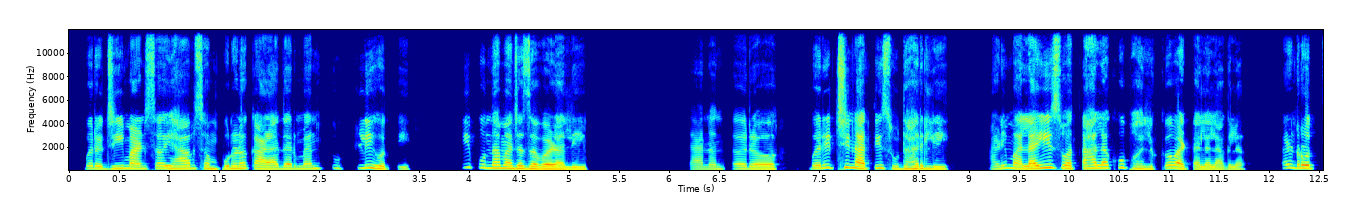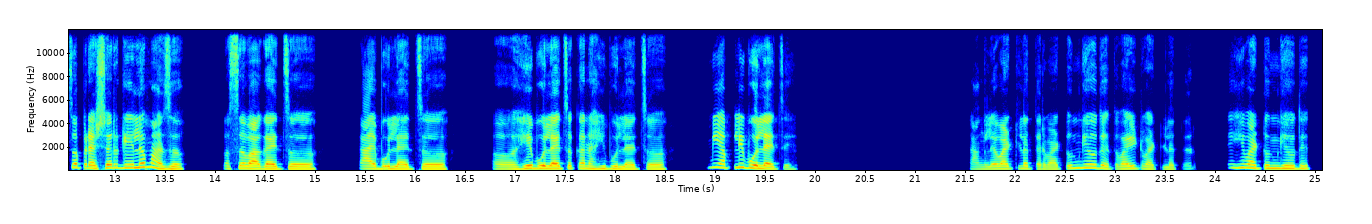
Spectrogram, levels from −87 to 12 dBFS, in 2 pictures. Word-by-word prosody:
बरं, 220 -2 -4
जी 220 +3 -2
माणसं 220 0 -1
ह्या 220 0 +1
संपूर्ण 215 +1 -1
काळादरम्यान 205 +1 -1
तुटली 245 +3 -7
होती, 180 -6 -2 0.5
ती 320 - -9
पुन्हा 255 -3 0
माझ्या 230 -3 +3
जवळ 190 -3 +5
आली. 170 -1 -1 1.1
त्यानंतर 190 +3 -8
अ, 185 0 +2 0.4
बरीचशी 260 +6 -1
नाती 255 -2 +3
सुधारली, 200 -3 -1 0.4
आणि 200 +4 -7
मलाही 220 +7 +5
स्वतःला 245 0 +1
खूप 300 +1 -7
हलकं 200 +4 -4
वाटायला 190 -6 0
लागलं. 170 -1 -5 0.4
पण 275 0 -6
रोजचं 255 +3 +3
प्रेशर 275 +1 +3
गेलं 280 +4 +4
माझं, 200 - +2 0.4
कसं 225 +1 -2
वागायचं? 190 -2 +3 0.5
काय 215 -2 +1
बोलायचं? 185 -1 +1 0.5
अ, 185 -1 -5
हे 235 +2 +6
बोलायचं 225 -1 +4
का 230 - +1
नाही 210 -1 -1
बोलायचं? 180 -2 -1 0.5
मी 325 - -2
आपली 295 +2 0
बोलायचे. 200 -9 +4 1.8
चांगलं 180 +2 -5
वाटलं 210 +2 -2
तर 185 - -6
वाटून 215 +9 -5
घेऊ 280 0 -1
देत, 235 -8 -4
वाईट 210 +3 -2
वाटलं 170 -3 -6
तर, 225 - -20 0.4
तेही 290 0 -4
वाटून 245 -4 +1
घेऊ 230 -1 +3
देत. 225 0 -4
215 Hz, 135 wpm, -21 LUFS, 190-235 Hz, 1.8 s, हे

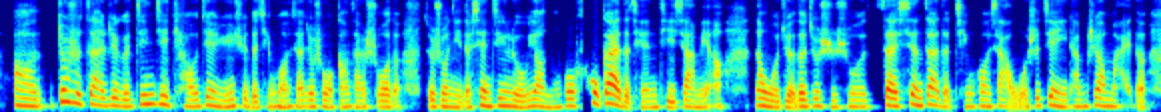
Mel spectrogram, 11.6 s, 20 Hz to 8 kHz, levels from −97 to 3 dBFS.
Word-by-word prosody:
啊， 195 -3 +2 0.2
就 310 0 +6
是 270 -4 +2
在 230 -4 0
这 200 0 0
个 175 -1 0
经 245 +7 +1
济 240 -2 +1
条 180 -3 -4
件 190 0 0
允 170 +2 0
许 190 0 -7
的 150 - -1
情 165 +2 -7
况 165 -2 0
下， 165 -2 -3
就 175 0 0
说 175 -1 -2
我 - - -1
刚 165 +2 -5
才 165 -2 -4
说 165 -1 -1
的， - - -4 0.2
就 180 - 0
说 175 0 +1
你 160 -2 -2
的 150 - -2
现 190 +4 +2
金 195 +1 +1
流 165 -3 +1
要 180 -1 +1
能 155 0 -5
够 190 +2 +1
覆 265 +9 +2
盖 255 -2 +8
的 - - +1
前 155 +1 -5
提 160 -2 -3
下 170 +3 -1
面 160 0 -3
啊， 190 - -7 0.3
那 200 -1 +3
我 170 -4 +3
觉 160 - +1
得 180 0 +5
就 190 +2 -3
是 175 -2 -3
说， 170 +1 -4
在 175 +4 +4
现 200 +3 +2
在 225 -2 +2
的 - - -2
情 175 -1 -8
况 185 0 -2
下， 180 +1 -4
我 - - -3
是 195 - -4
建 195 -2 +2
议 165 - -2
他 175 0 -5
们 180 - -3
是 215 - 0
要 195 - +2
买 180 -1 -5
的。 - - -4
180 Hz, 335 characters per minute, -21 LUFS, 165-195 Hz, 0.3 s, 盖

